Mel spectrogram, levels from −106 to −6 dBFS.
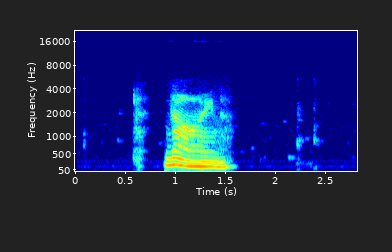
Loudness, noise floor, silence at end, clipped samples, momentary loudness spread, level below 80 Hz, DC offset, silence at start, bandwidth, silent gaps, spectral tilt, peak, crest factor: -37 LUFS; under -90 dBFS; 1.25 s; under 0.1%; 12 LU; -74 dBFS; under 0.1%; 0.6 s; 4.1 kHz; none; -10.5 dB/octave; -24 dBFS; 16 dB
